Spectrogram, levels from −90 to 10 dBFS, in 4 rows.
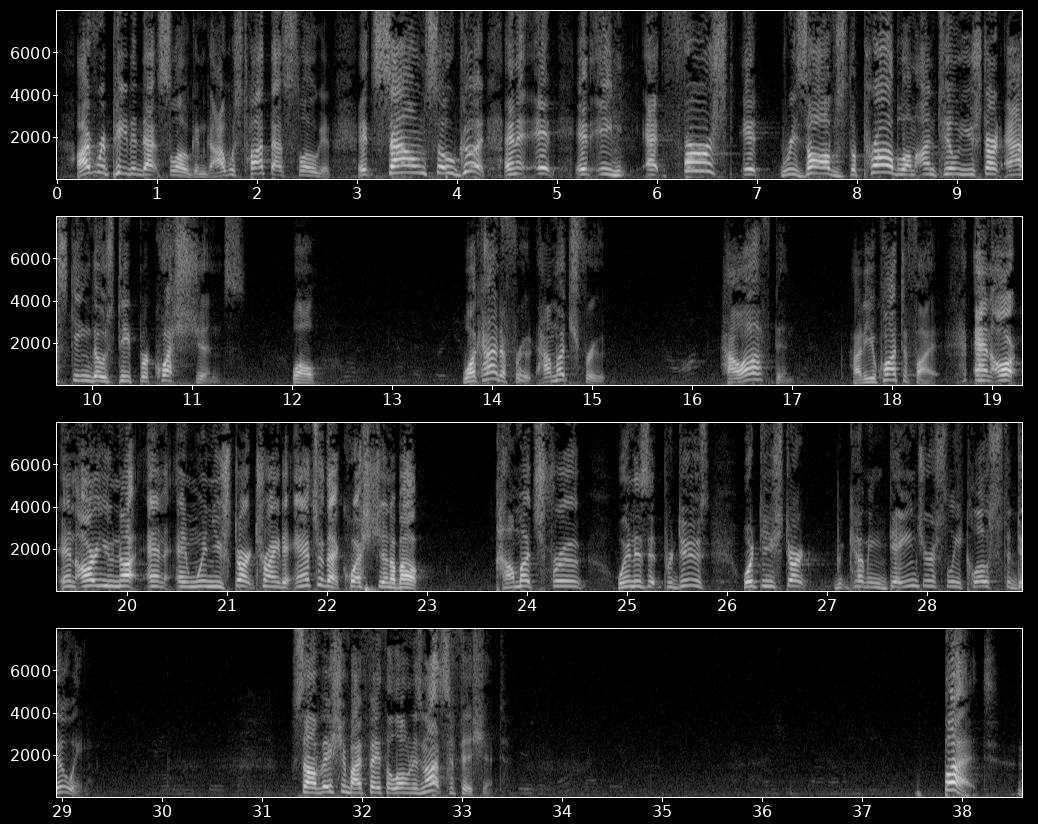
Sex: male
